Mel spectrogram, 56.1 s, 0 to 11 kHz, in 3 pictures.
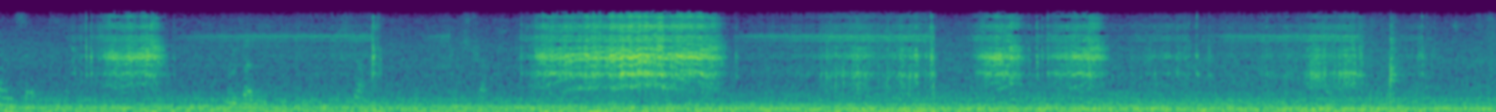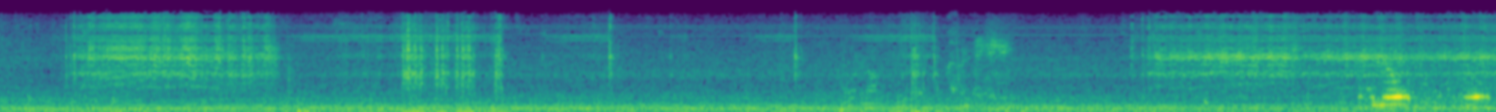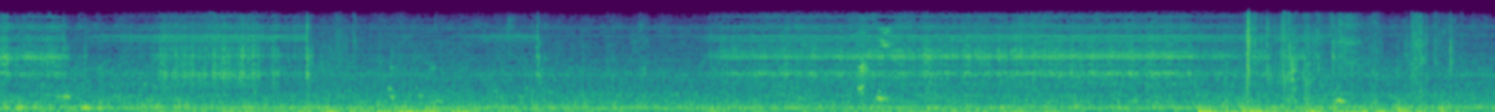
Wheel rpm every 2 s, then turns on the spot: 10, 10, 0, 50, 40, 10, 20, 10, 10, 10, 50, 10, 10, 0, 0, 0, 20, 40, 40, 10, 10, 0, 0, 20, 30, 30, 20, 0.
14-18 22-26 38-42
